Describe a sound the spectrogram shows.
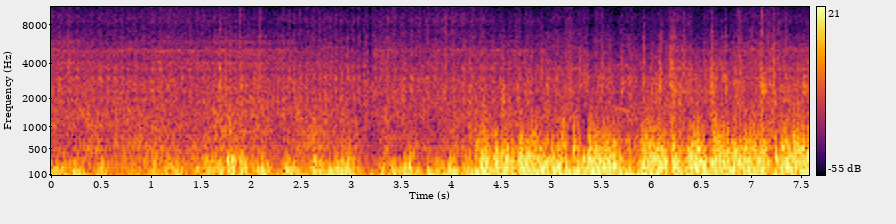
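Bicycle tyres roll and bump over rough grass and dirt, getting louder on the rougher track.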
